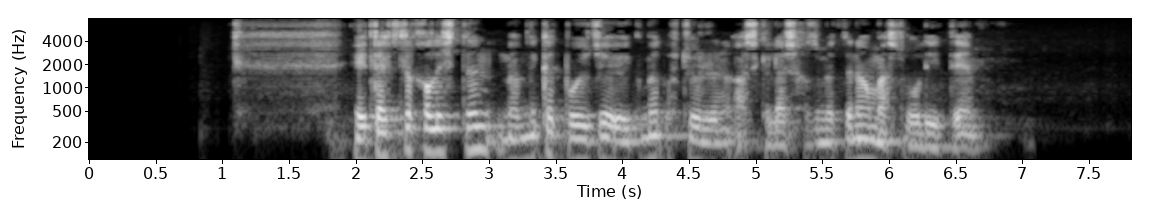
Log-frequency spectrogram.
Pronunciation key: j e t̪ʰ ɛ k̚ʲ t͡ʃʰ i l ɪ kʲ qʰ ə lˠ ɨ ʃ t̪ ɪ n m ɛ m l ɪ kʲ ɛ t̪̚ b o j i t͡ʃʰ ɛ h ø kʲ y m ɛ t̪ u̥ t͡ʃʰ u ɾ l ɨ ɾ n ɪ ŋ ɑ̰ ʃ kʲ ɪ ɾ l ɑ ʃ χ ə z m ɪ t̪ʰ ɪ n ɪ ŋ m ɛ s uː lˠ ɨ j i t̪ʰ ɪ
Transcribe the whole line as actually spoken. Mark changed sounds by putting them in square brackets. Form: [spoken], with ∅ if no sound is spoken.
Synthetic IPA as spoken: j e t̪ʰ ɛ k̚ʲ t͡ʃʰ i l ɪ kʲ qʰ ə lˠ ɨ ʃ t̪ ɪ n m ɛ m l ɪ kʲ ɛ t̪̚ b o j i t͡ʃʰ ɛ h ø kʲ y m ɛ t̪ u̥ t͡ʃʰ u ɾ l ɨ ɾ n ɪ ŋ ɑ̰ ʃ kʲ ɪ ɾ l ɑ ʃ χ ə z m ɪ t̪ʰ ɪ n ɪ ŋ m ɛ s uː lˠ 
